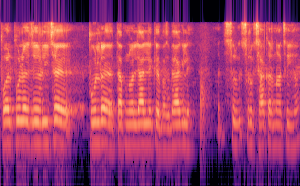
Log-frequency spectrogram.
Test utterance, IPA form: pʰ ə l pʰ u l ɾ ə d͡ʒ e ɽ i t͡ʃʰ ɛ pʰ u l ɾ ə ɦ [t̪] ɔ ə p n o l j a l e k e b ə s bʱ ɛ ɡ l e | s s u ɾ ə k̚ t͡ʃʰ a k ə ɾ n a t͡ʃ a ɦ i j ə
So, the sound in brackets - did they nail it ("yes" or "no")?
yes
